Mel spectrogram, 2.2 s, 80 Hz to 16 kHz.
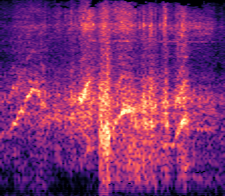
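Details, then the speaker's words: Arrma Kraton 4S RC car: the motor whine surges and drops away in jerky bursts, stuttering intermittently, then dies and will not go forward or reverse. The fault was found to be a bad ESC. "it just starts stuttering i'm not i'm hoping you guys could hear that or you know see what's going on"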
